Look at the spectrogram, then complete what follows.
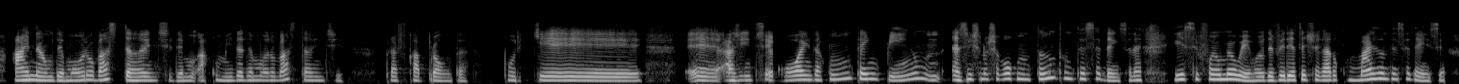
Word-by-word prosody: Ai, 195 Hz, +1 st, +7 dB
não, 190 Hz, -3 st, +3 dB
demorou 180 Hz, +2 st, +1 dB
bastante, 185 Hz, -4 st, 0 dB
demo 170 Hz, 0 st, -3 dB
a 180 Hz, -, -2 dB
comida 190 Hz, 0 st, -3 dB
demorou 190 Hz, -1 st, -2 dB
bastante 185 Hz, -, -4 dB, 0.4 s
pra 185 Hz, -, -4 dB
ficar 185 Hz, +1 st, -4 dB
pronta. 160 Hz, -4 st, -4 dB, 0.3 s
Porque, 180 Hz, -2 st, +1 dB, 0.4 s
eh, 185 Hz, -2 st, 0 dB
a 185 Hz, -1 st, +3 dB
gente 195 Hz, +1 st, -3 dB
chegou 195 Hz, +1 st, -1 dB
ainda 215 Hz, -1 st, +3 dB
com 230 Hz, +3 st, -4 dB
um 260 Hz, +4 st, 0 dB
tempinho, 245 Hz, -4 st, 0 dB
um 240 Hz, -8 st, -2 dB
a 200 Hz, -, +4 dB
gente 235 Hz, +4 st, -2 dB
não 245 Hz, -, -2 dB
chegou 250 Hz, +1 st, 0 dB
com 245 Hz, -2 st, -1 dB
tanta 275 Hz, +5 st, 0 dB
antecedência, 250 Hz, -, -3 dB
né? 200 Hz, -, +1 dB, 0.3 s
E 220 Hz, -, 0 dB
esse 245 Hz, +2 st, -1 dB
foi 235 Hz, 0 st, +2 dB
o 230 Hz, -, +5 dB
meu 235 Hz, -2 st, +6 dB
erro, 175 Hz, 0 st, +2 dB
eu -, -, 0 dB
deveria 200 Hz, +2 st, +3 dB
ter 220 Hz, +2 st, 0 dB
chegado 205 Hz, -2 st, +1 dB
com 200 Hz, -, -10 dB
mais 210 Hz, +5 st, +4 dB
antecedência. 240 Hz, -10 st, -1 dB
195 Hz, 175 wpm, -25 LUFS, 180-230 Hz, 0.4 s, Ai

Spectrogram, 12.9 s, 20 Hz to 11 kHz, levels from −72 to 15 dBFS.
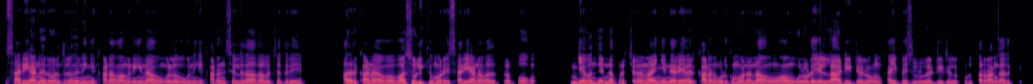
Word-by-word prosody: சரியான 155 Hz, +8 st, +3 dB
நிறுவனத்திலிருந்து 155 Hz, 0 st, -1 dB
நீங்க 145 Hz, -3 st, -3 dB
கடன் 145 Hz, +3 st, 0 dB
வாங்குனீங்கன்னா, 135 Hz, +2 st, +1 dB
உங்கள 125 Hz, -1 st, -1 dB
ஒ -, -, -3 dB
நீங்க 125 Hz, -1 st, -6 dB
கடன் 155 Hz, -1 st, -2 dB
செலுதாத 145 Hz, +2 st, +1 dB
பட்சத்திலயும் 135 Hz, +4 st, -5 dB, 0.5 s
அதற்கான 135 Hz, 0 st, +4 dB, 0.3 s
வசூலிக்கும் 160 Hz, +4 st, +1 dB
முறை 155 Hz, +2 st, +1 dB
சரியான 135 Hz, +2 st, +3 dB
விதத்துல 120 Hz, 0 st, -3 dB
போகும். 105 Hz, -2 st, -4 dB, 0.4 s
இங்க 155 Hz, +4 st, +3 dB
வந்து 165 Hz, +1 st, 0 dB
என்ன 155 Hz, 0 st, +2 dB
பிரச்சனனா 135 Hz, +1 st, +1 dB
இங்க 135 Hz, -1 st, -1 dB
நெறைய 145 Hz, +4 st, +4 dB
பேர் 145 Hz, -, -4 dB
கடன் 145 Hz, +3 st, +2 dB
குடுக்கும்போ 145 Hz, 0 st, -1 dB
என்னன்னா 135 Hz, +2 st, +2 dB, 0.3 s
அவங்களோட 130 Hz, 0 st, +1 dB
எல்லா 145 Hz, +3 st, +4 dB
டீட்டெய்லும் 125 Hz, 0 st, -2 dB
கைபேசில 140 Hz, +2 st, -2 dB
உள்ள 120 Hz, -1 st, -1 dB
டீட்டெய்லும் 130 Hz, 0 st, -5 dB
குடுத்தர்றாங்க, 120 Hz, -4 st, -1 dB
அதுக்கு. 95 Hz, -1 st, -12 dB
135 Hz, 165 wpm, -24 LUFS, 130-150 Hz, 0.5 s, அதற்கான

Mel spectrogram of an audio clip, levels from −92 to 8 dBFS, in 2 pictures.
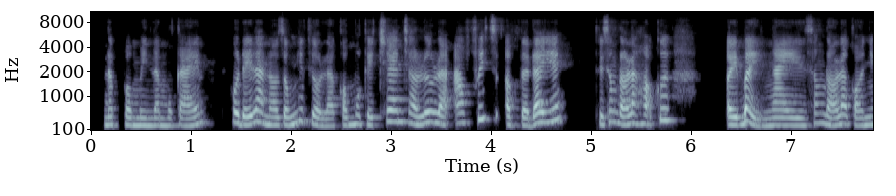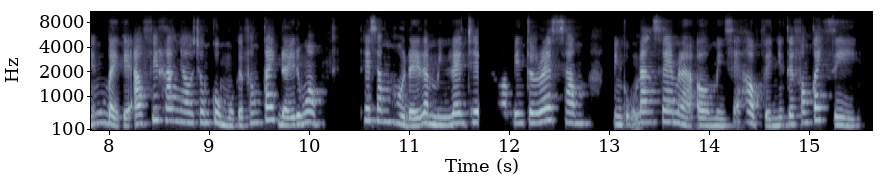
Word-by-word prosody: đập 215 Hz, 0 st, 0 dB
vào 210 Hz, -, +1 dB
mình 200 Hz, -1 st, -1 dB
là 200 Hz, -, -2 dB
một 195 Hz, 0 st, -4 dB
cái 200 Hz, +2 st, 0 dB, 0.3 s
hồi 275 Hz, -, +5 dB
đấy 225 Hz, -1 st, +4 dB
là 295 Hz, -, +4 dB
nó 215 Hz, -1 st, 0 dB
giống 215 Hz, +3 st, 0 dB
như 320 Hz, -, -4 dB
kiểu 225 Hz, -, +1 dB
là 185 Hz, 0 st, -2 dB
có -, -, -1 dB
một 235 Hz, +2 st, -1 dB
cái 215 Hz, -, -1 dB
trend 300 Hz, +3 st, +1 dB
trào 240 Hz, -, +2 dB
lưu 280 Hz, +5 st, +3 dB
là 250 Hz, -4 st, +3 dB
oufit 275 Hz, +7 st, +1 dB, 0.2 s
of 230 Hz, -, +2 dB
the 205 Hz, -, +4 dB
day 280 Hz, +4 st, +6 dB
ấy. 355 Hz, +3 st, +1 dB, 0.4 s
Thế 225 Hz, -, -1 dB
xong 295 Hz, +5 st, -4 dB
đó 225 Hz, -1 st, +5 dB
là 265 Hz, -, +4 dB
họ 245 Hz, -1 st, -1 dB
cứ 335 Hz, 0 st, +1 dB, 0.5 s
ấy 215 Hz, -1 st, +6 dB
7 215 Hz, -3 st, +5 dB
ngày 205 Hz, 0 st, +1 dB
xong 265 Hz, +6 st, -7 dB
đó 205 Hz, -3 st, +2 dB
là 250 Hz, -, +4 dB
có 200 Hz, -5 st, -3 dB
những 225 Hz, +7 st, -3 dB
7 230 Hz, -5 st, +3 dB
cái 200 Hz, -, -1 dB
outfit 250 Hz, +8 st, +2 dB
khác 330 Hz, 0 st, +2 dB
nhau 280 Hz, -2 st, -2 dB
trong 280 Hz, -1 st, -3 dB
cùng 265 Hz, -7 st, +1 dB
một 195 Hz, -, -3 dB
cái 205 Hz, -, -4 dB
phong 275 Hz, +1 st, -8 dB
cách 350 Hz, 0 st, +3 dB
đấy, 210 Hz, 0 st, +2 dB
đúng 235 Hz, -, +1 dB
không? 285 Hz, -1 st, 0 dB, 0.5 s
Thế 330 Hz, -, +2 dB
xong 320 Hz, -2 st, -2 dB
hồi 235 Hz, -3 st, 0 dB
đấy 195 Hz, 0 st, +3 dB
là 265 Hz, -, +3 dB
mình 215 Hz, -2 st, 0 dB
lên 260 Hz, +1 st, +2 dB
trên, 285 Hz, +1 st, +1 dB, 0.2 s
ơ, 270 Hz, 0 st, -5 dB
Pinterest 275 Hz, +5 st, +2 dB
xong 270 Hz, -2 st, +1 dB, 0.3 s
mình 225 Hz, -1 st, -2 dB
cũng 225 Hz, -, -7 dB
đang 285 Hz, 0 st, +3 dB
xem 295 Hz, -2 st, 0 dB
là, 235 Hz, -, +1 dB
ờ, 200 Hz, -1 st, 0 dB
mình 190 Hz, -1 st, -3 dB
sẽ -, -, -7 dB
hợp 260 Hz, -3 st, +1 dB
với -, -, -3 dB
những 205 Hz, +2 st, -4 dB
cái 235 Hz, -, -2 dB
phong 280 Hz, +2 st, -4 dB
cách 340 Hz, 0 st, +3 dB
gì. 195 Hz, -3 st, -2 dB
240 Hz, 305 wpm, -23 LUFS, 210-280 Hz, 0.5 s, day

